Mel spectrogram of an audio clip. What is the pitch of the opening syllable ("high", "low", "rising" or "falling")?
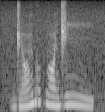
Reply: rising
